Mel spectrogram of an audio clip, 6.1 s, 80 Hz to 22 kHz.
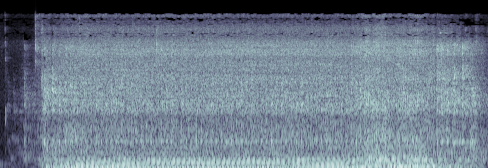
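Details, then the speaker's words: Honda Scoopy ESP FI automatic after tank cleaning, following throttle-position mode 1 setting; catches and holds steady idle but won't rev on throttle; injector cleaning next, clogged injector suspected. "Teman-teman, di sini tetap motor tidak bisa digas. Selanjutnya ini akan kita coba bersihkan di bagian injektornya Pak, karena banyak sekali kendaraan yang mengalami hal seperti ini, tidak bisa digas ataupun berbet Pak."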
